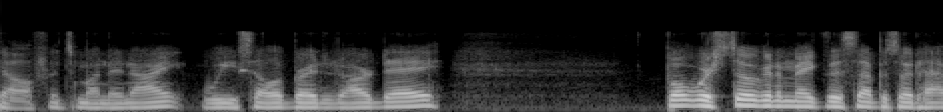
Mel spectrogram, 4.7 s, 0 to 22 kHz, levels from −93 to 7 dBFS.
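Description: Nothing stood out on listening to this speech, which comes through the Speex path with its content stopping at about 7.7 kHz.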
